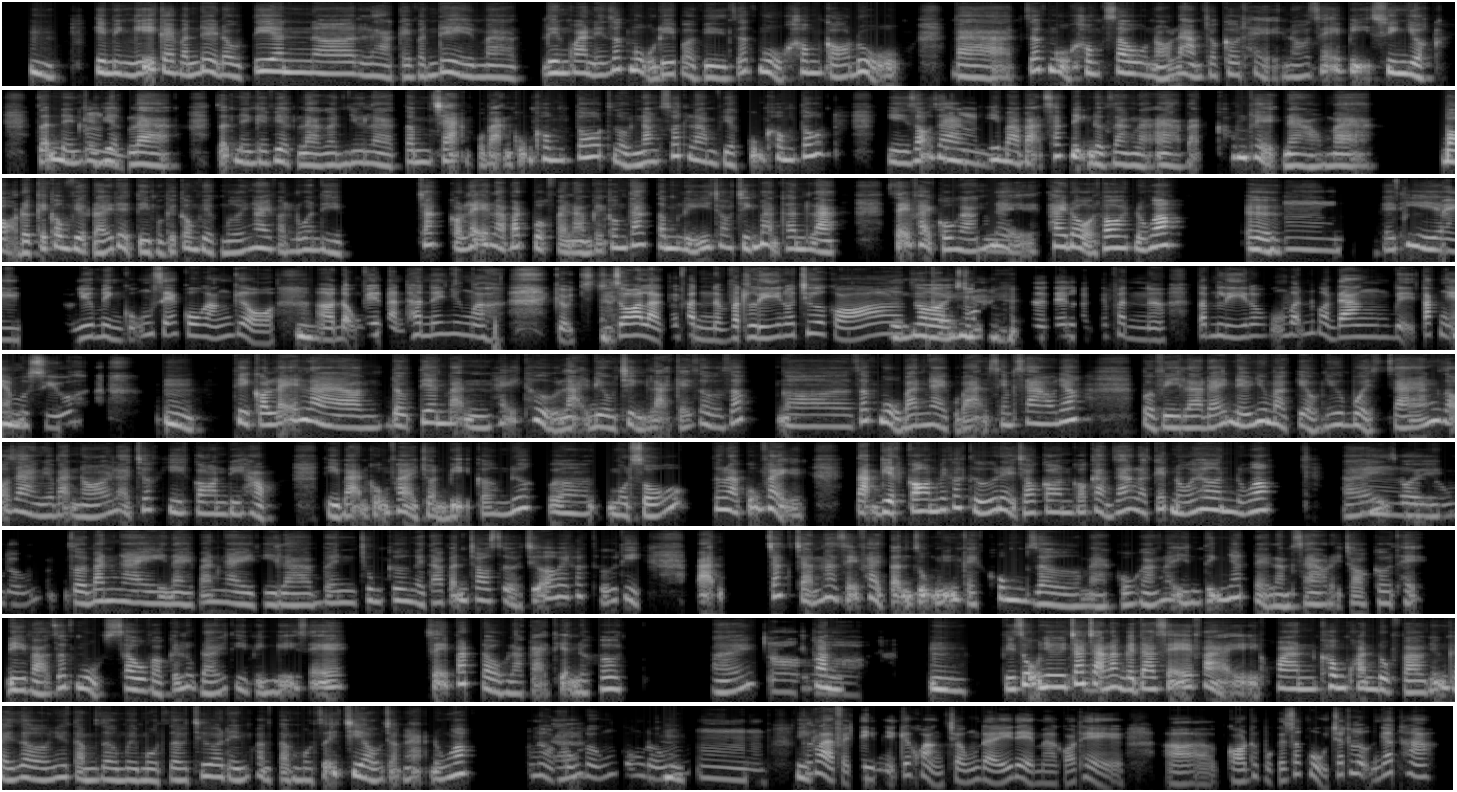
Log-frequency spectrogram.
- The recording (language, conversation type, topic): Vietnamese, advice, Thay đổi lịch làm việc sang ca đêm ảnh hưởng thế nào đến giấc ngủ và gia đình bạn?
- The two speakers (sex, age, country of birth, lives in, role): female, 30-34, Vietnam, Vietnam, user; female, 35-39, Vietnam, Vietnam, advisor
- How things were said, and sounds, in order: tapping; laughing while speaking: "Ừ"; chuckle; laugh; sniff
